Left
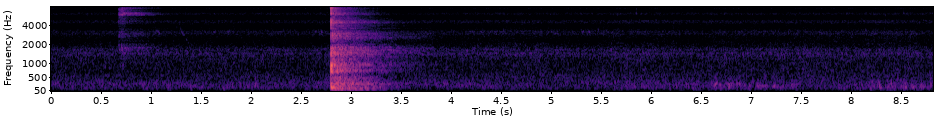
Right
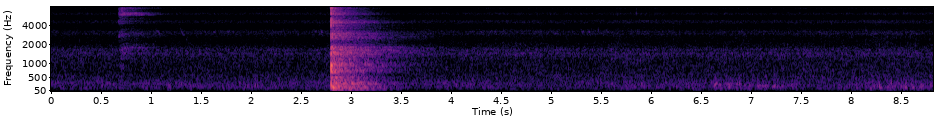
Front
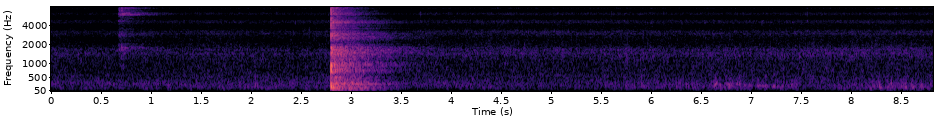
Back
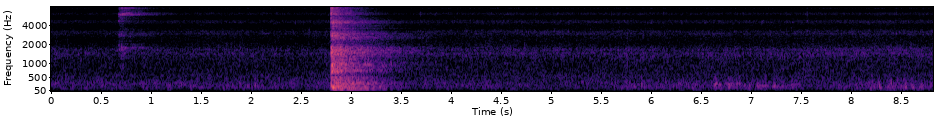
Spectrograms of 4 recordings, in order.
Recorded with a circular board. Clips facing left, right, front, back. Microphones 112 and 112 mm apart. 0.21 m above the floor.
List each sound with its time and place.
0.7 s keys jangling: 80° right, 0.8 m
2.8 s a thud: straight ahead, 1.5 m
